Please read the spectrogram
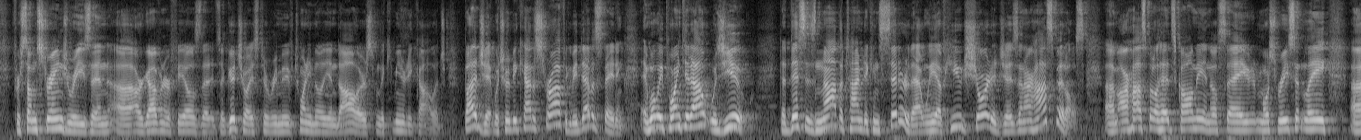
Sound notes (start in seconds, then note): none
